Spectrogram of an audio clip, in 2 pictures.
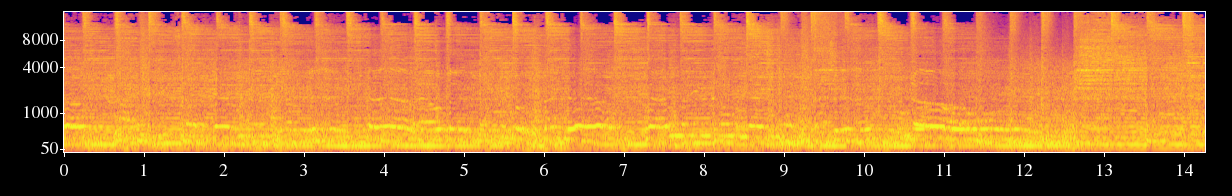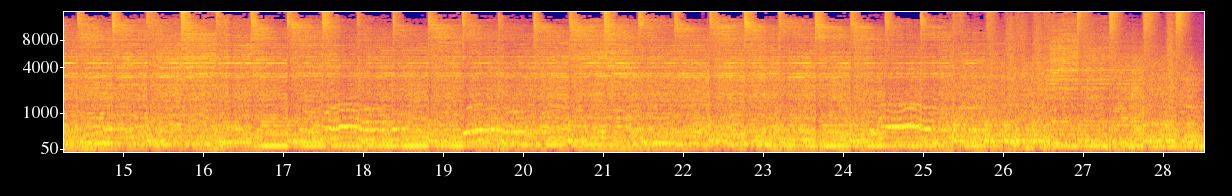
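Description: Live rock band playing: drum kit and electric guitars, loud and continuous, with the cymbals and high end growing brighter about halfway through.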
